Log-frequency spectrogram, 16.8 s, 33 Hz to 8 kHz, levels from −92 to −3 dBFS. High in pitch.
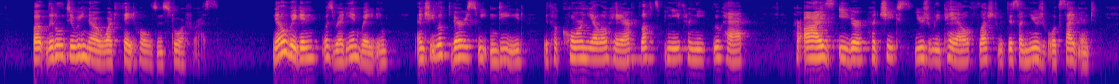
No: medium, 170 Hz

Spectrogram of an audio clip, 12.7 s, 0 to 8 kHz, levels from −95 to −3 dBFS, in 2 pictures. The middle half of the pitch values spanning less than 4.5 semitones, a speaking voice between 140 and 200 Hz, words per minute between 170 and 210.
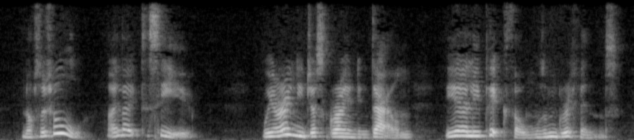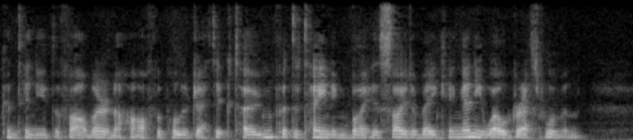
No: average, 4.9 semitones; medium, 185 Hz; average, 175 wpm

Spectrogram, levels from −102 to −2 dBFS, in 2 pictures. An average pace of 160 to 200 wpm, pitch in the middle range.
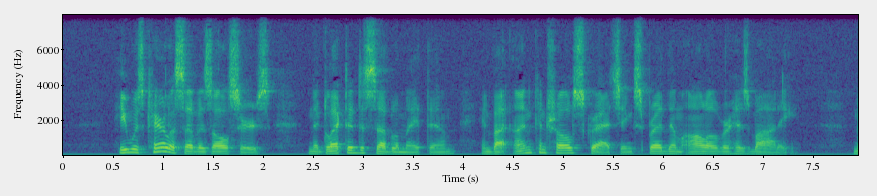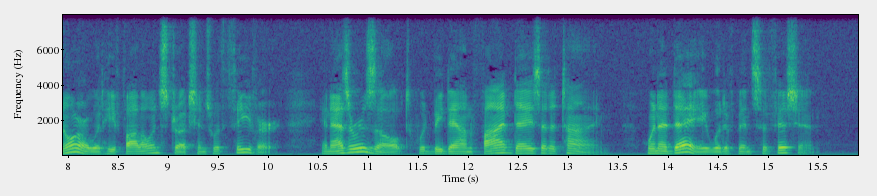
No: average, 175 wpm; low, 115 Hz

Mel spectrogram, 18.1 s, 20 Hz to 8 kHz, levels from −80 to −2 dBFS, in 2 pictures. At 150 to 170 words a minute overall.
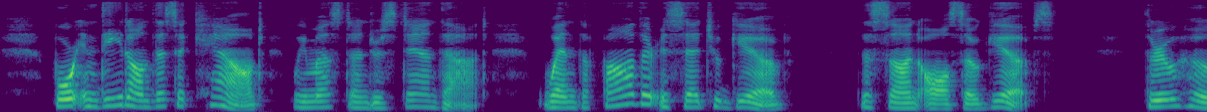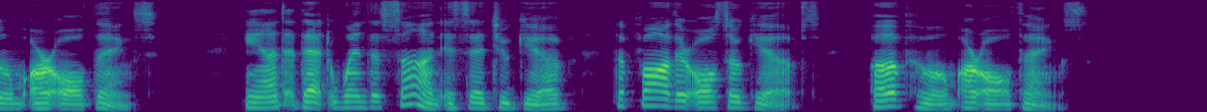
No: average, 140 wpm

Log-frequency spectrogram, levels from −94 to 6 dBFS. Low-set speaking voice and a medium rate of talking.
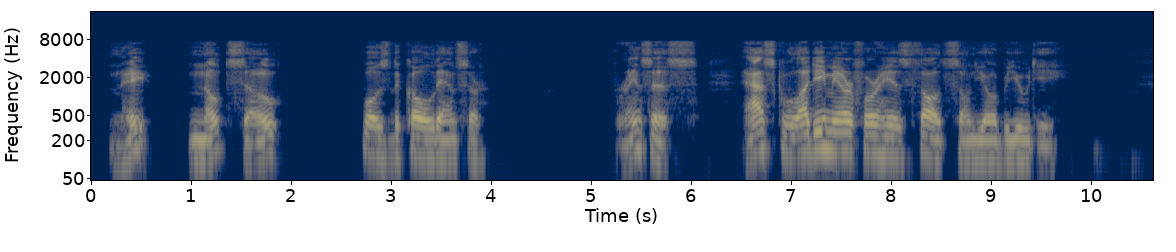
No: low, 110 Hz; slow, 90 wpm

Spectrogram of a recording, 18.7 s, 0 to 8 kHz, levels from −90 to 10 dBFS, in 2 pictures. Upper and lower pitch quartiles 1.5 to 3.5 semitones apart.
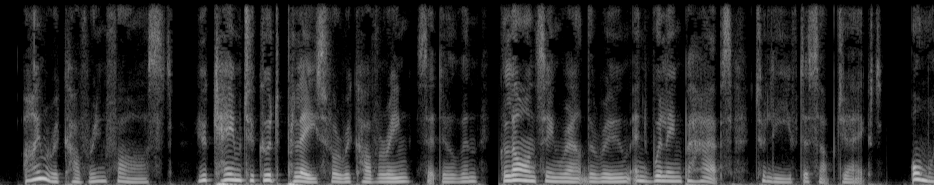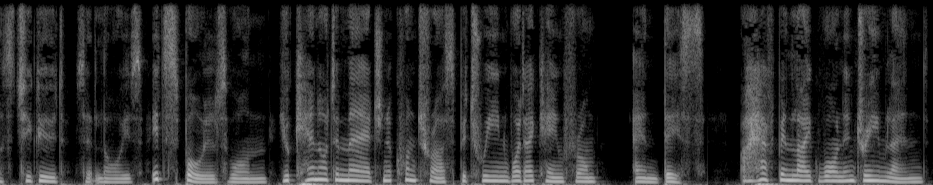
No: average, 4.8 semitones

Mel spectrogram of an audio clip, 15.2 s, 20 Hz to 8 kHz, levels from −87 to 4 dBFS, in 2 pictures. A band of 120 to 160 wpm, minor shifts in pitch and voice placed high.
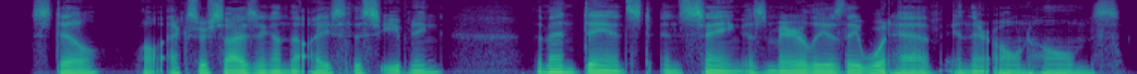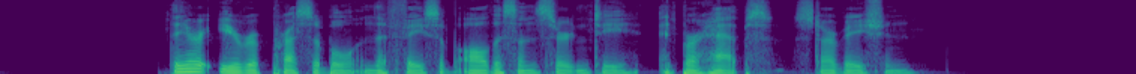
No: average, 145 wpm; narrow, 1.8 semitones; very low, 90 Hz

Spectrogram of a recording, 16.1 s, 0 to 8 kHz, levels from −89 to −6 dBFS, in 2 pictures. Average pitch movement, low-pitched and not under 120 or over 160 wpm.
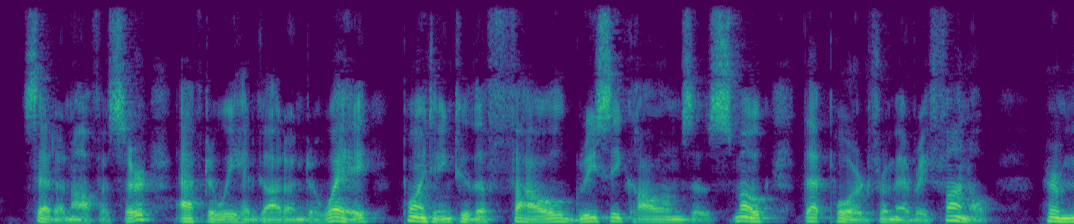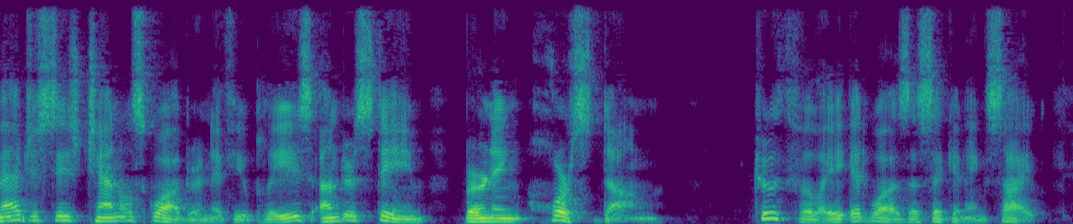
No: wide, 6.0 semitones; low, 105 Hz; average, 150 wpm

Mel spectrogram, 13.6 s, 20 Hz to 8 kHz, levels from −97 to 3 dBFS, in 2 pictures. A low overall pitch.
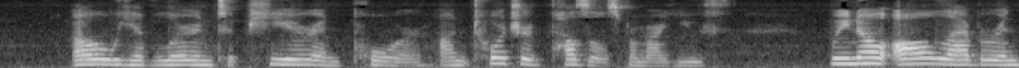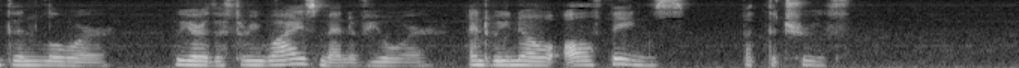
No: medium, 180 Hz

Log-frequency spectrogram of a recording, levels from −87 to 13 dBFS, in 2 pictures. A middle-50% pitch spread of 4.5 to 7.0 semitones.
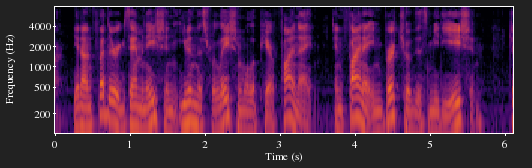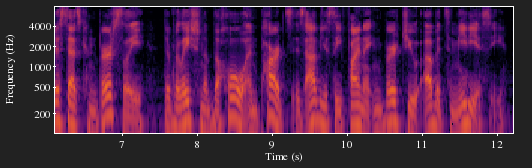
Yes: average, 5.2 semitones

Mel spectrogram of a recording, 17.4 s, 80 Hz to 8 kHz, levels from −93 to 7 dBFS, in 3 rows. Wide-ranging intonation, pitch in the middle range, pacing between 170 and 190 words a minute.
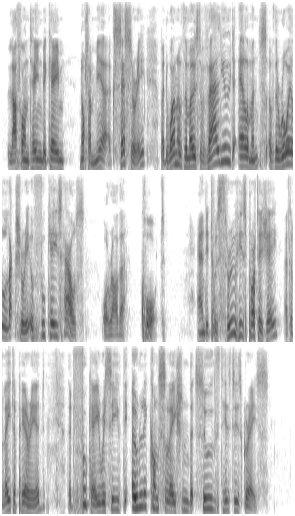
No: wide, 6.4 semitones; medium, 165 Hz; average, 150 wpm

